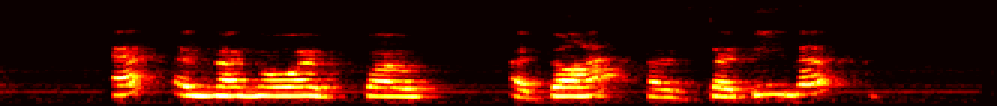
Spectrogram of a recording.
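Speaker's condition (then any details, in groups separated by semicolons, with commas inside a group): Speech impairment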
